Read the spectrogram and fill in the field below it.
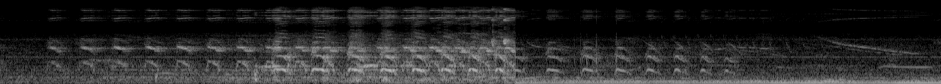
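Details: Endemic silvery-throated spinetail calling: a rapid stuttering series of short, nasal, down-slurred notes repeated about three per second, fading out, followed by a thin descending whistle, with a steady low hum underneath.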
